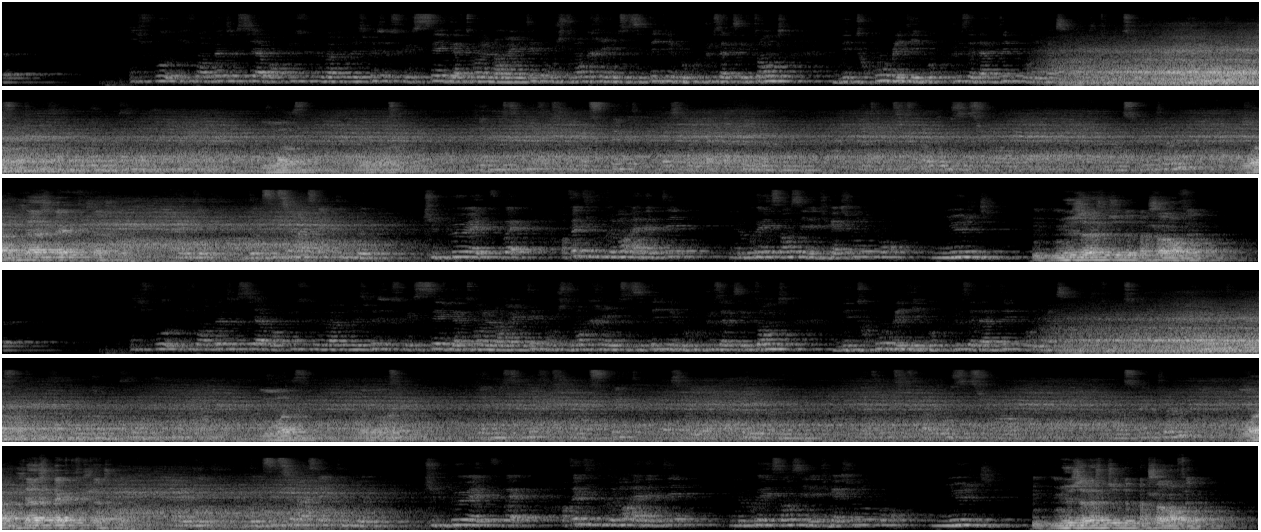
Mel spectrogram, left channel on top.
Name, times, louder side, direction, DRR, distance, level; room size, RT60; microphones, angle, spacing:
voice 1, 1.3-14.6 15.2-15.5 15.9-16.8 17.2-19.6 19.9-20.6 21.1-22.7 23.5-25.2 26.8-28.8 29.4-31.9 32.4-34.1 34.4-35.0 36.0-36.1, left 1 dB, 60° left, -8 dB, 0.9 m, -34 dB
Train, 10.3-29.2, left 2 dB, 40° left, 0.5 m, -31 dB
voice 2, 15.1-15.5 16.1-16.6 24.9-26.4 35.4-37.0, right 1 dB, 45° right, -4 dB, 0.7 m, -24 dB
3.9 x 2.5 x 4.6 m, 1.5 s
head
